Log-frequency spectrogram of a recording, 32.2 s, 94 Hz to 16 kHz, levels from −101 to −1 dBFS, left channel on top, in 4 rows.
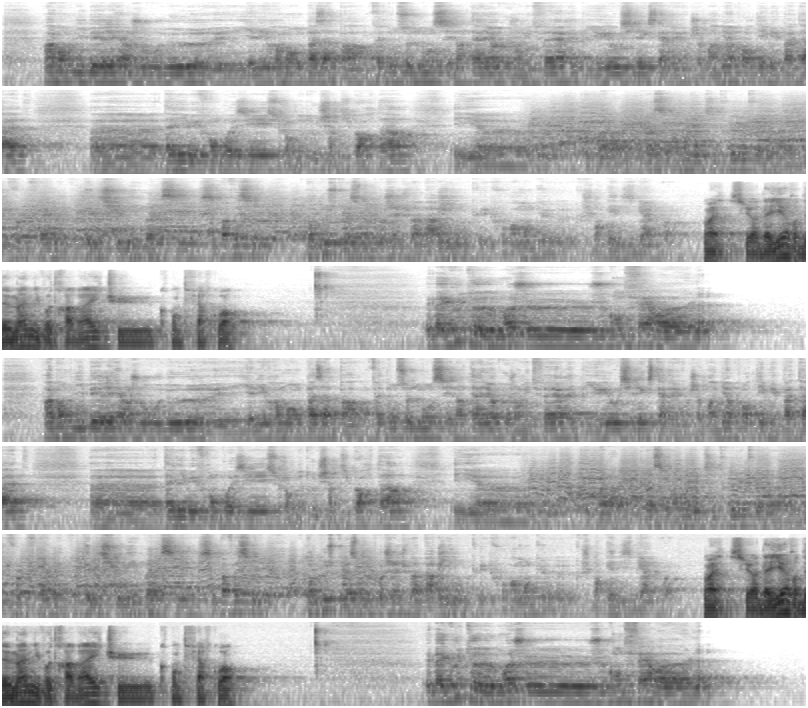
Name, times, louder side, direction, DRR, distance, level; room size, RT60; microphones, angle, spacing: voice 1, 0.0-22.8 27.2-28.1 28.3-31.1, right 1 dB, 55° right, 3.2 m, -39 dB
Speech, 13.2-20.0, right 2 dB, 85° right, 4.6 m, -44 dB
voice 2, 23.1-26.5, right 4 dB, 35° right, 0.3 m, -26 dB
18.0 x 17.0 x 2.6 m
head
